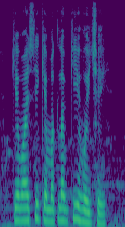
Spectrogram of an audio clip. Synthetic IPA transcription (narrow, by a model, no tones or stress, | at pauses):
keʋaːjsikemət̪ləb̚kiɦoːit͡ʃʰe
